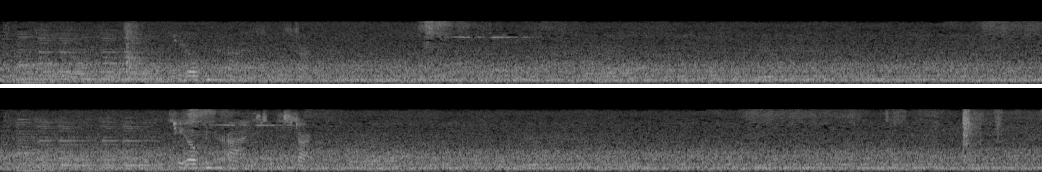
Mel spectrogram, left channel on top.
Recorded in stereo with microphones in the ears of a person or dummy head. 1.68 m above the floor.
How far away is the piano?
About 4.5 m.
